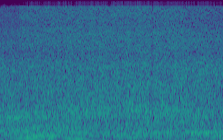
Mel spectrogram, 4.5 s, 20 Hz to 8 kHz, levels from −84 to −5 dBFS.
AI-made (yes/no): yes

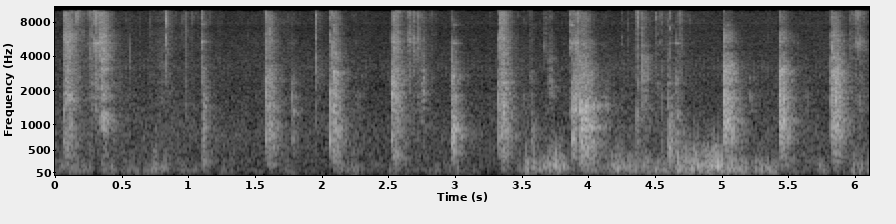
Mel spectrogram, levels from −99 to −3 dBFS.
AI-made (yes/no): no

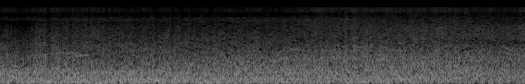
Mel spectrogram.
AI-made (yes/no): yes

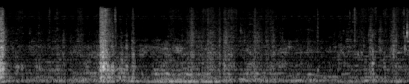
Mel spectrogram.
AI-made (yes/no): no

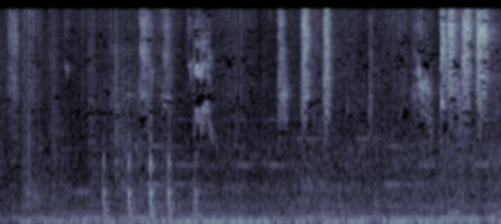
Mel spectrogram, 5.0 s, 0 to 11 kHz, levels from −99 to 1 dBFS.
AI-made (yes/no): no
